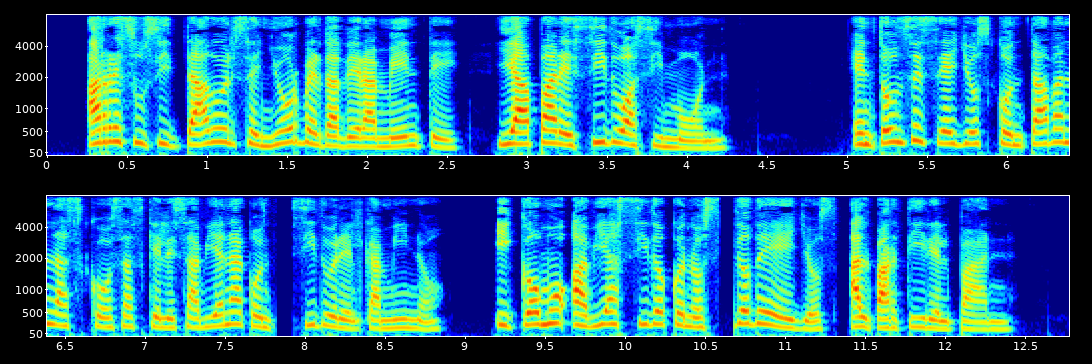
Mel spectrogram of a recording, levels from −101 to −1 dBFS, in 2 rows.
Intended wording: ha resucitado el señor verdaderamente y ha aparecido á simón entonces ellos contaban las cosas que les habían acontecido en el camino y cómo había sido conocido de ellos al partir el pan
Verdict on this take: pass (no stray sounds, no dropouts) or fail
fail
